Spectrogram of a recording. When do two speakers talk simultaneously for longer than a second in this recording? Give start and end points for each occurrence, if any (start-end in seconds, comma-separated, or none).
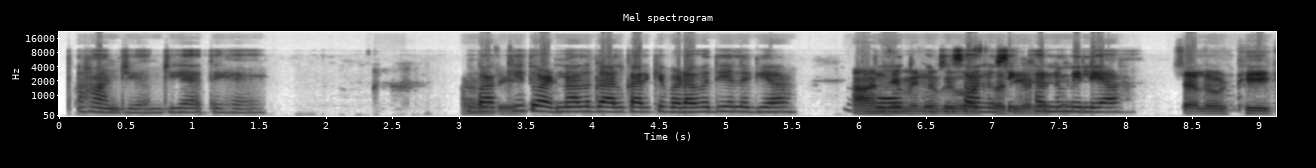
6.2-7.6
